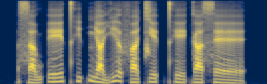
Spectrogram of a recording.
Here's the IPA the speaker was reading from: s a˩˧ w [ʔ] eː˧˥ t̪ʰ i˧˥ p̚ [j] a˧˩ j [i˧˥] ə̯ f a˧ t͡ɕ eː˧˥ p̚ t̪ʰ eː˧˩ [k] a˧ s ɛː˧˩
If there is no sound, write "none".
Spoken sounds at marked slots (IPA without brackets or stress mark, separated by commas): ʔ, ɲ, i˥˨, k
